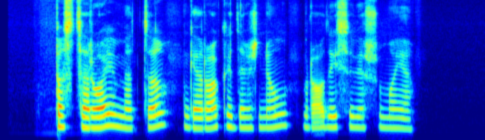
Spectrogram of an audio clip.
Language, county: Lithuanian, Šiauliai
